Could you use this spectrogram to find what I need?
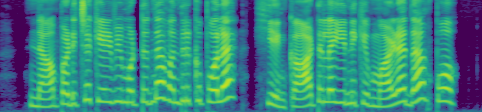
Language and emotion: Tamil, happy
